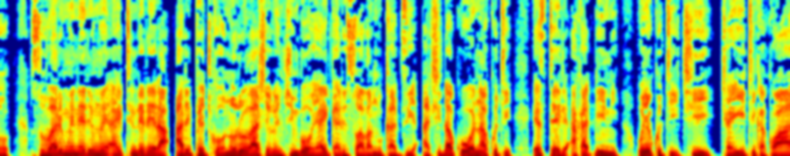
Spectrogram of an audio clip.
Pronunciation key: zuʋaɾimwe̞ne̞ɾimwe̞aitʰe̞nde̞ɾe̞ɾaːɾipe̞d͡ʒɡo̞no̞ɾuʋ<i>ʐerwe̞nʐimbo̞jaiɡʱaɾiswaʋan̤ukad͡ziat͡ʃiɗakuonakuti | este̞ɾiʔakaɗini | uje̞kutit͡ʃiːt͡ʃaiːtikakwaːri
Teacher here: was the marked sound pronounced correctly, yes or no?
no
